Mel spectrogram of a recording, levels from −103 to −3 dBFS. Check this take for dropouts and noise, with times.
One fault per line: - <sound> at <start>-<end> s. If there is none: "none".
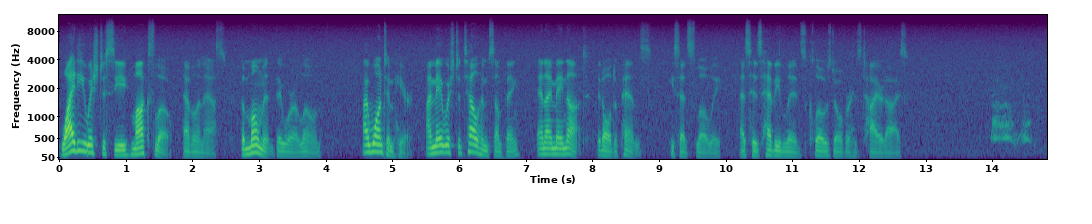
- bark at 14.0-14.7 s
